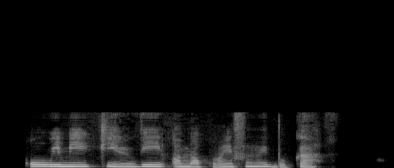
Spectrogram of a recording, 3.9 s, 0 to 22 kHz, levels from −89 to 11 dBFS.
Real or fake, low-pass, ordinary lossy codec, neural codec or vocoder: fake; none; none; codec, 16 kHz, 1.1 kbps, Voila-Tokenizer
